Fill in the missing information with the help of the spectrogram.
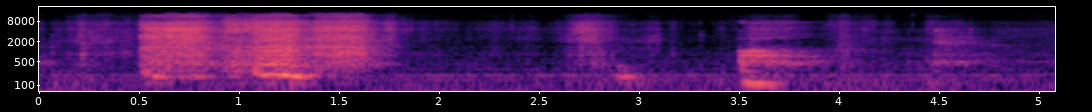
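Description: One long, forceful hissing sneeze, followed by two or three shorter, softer sneeze-like bursts.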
